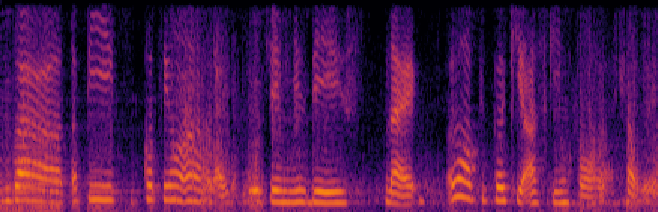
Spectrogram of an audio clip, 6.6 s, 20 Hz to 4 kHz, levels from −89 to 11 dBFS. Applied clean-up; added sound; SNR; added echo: neural separator model SepFormer DNS4.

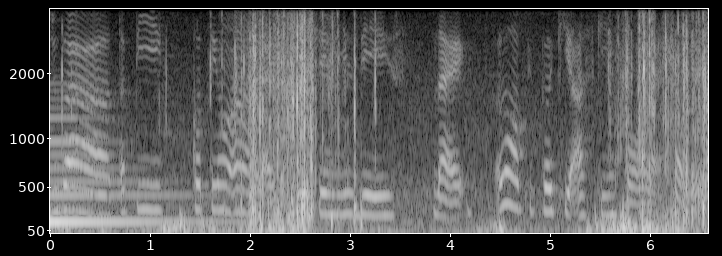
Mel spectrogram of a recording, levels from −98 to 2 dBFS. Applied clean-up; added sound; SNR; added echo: none; Crumpling, crinkling + Bowed string instrument; -1 dB; none.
